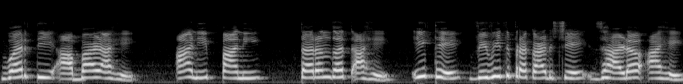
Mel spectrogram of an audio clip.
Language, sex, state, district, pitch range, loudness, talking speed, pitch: Marathi, female, Maharashtra, Solapur, 275-325 Hz, -13 LUFS, 105 wpm, 300 Hz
